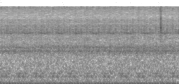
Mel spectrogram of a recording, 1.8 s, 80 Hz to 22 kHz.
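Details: Mercedes ML320 CDI W164 OM642 diesel after glow plug module replacement, codes cleared; smooth, even low idle with steady rhythm and no knocks or misses, healthy.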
